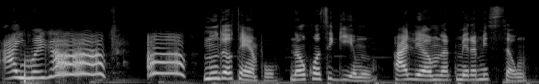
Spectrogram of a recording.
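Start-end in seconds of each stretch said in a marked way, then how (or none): 0.5-1.9 high shrieking scream of fright; startled scream. Real, not acted. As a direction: let out two sharp, high screams. Spider ban, sudden fright. (gritos agudos de susto)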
